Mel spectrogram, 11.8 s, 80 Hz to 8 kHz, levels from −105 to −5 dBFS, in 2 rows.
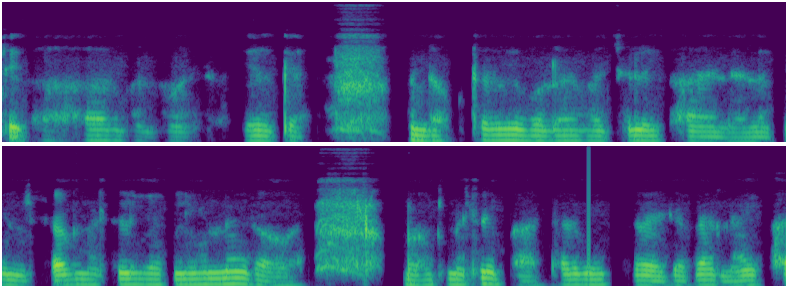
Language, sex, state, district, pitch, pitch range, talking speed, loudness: Magahi, male, Bihar, Lakhisarai, 110 Hz, 105-115 Hz, 135 wpm, -33 LUFS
